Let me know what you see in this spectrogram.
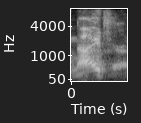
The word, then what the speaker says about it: Niger: A lot of people call it Niger. – Yeah. – Niger is like the French pronunciation, but they're a French-speaking country, so it makes sense, right? – Former colony.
